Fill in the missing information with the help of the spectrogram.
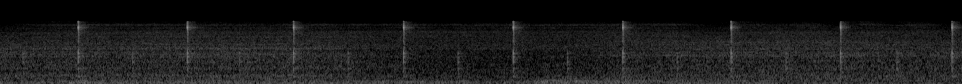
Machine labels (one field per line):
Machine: valve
